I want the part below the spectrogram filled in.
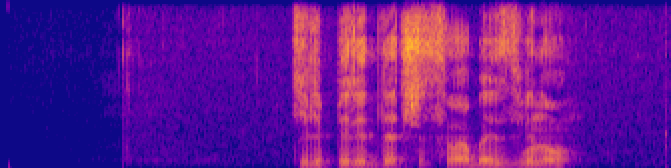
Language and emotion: Russian, neutral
